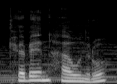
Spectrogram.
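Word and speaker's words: København: 코펜하겐은 상인의 항구라는 뜻으로 덴마크인들은 쾌벤하운으로 발음합니다.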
